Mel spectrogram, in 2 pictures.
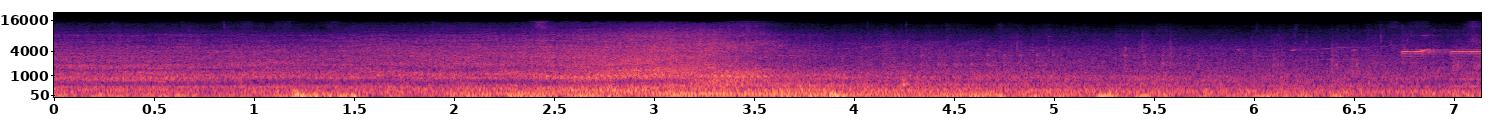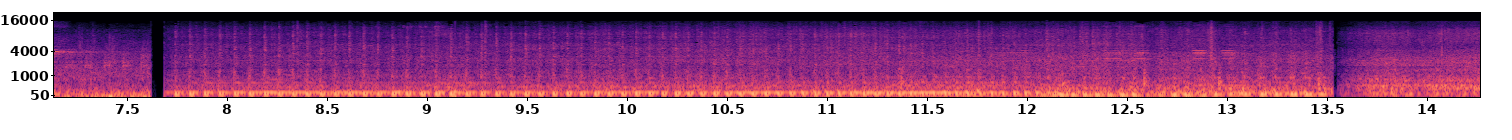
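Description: Wind hissing on the microphone over road traffic, then after a sudden cut a motorcycle engine running steadily close by.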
